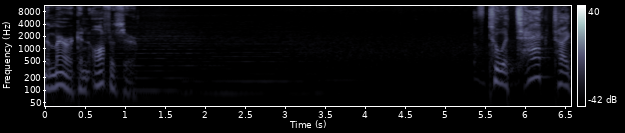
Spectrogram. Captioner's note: wind sound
